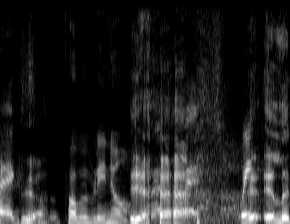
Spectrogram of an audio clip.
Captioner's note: laughter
